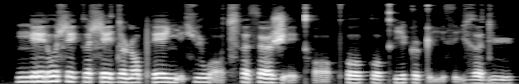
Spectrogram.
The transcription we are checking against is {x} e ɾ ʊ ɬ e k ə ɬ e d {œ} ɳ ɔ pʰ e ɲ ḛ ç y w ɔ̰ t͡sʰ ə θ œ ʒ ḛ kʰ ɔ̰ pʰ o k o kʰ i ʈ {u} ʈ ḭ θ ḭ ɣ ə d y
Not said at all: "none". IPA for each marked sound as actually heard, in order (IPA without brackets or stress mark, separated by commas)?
ŋ, œ, ʏ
